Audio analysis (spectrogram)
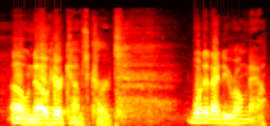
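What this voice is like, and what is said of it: Stern preacher-like character voice. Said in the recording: “The preacher voice. ... Oh, the principal voice”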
